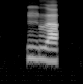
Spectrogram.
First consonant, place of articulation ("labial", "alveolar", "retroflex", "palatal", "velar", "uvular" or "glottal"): velar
